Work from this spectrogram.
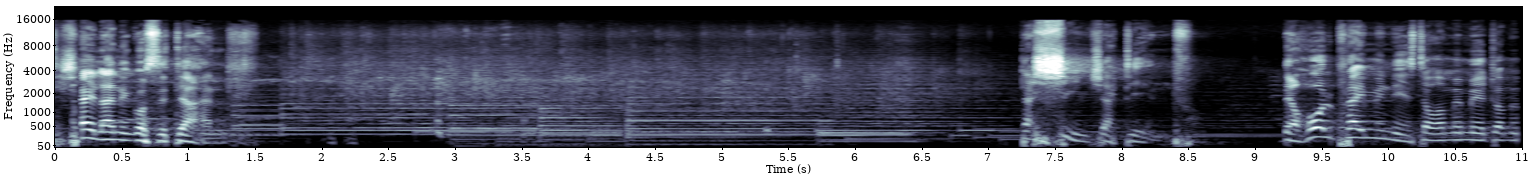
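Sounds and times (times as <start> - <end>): music of held chords: 1.2 - 9.4.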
